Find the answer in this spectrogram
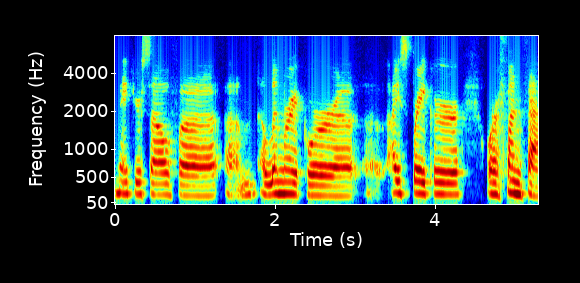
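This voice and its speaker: This woman talks at a fairly slow pace with a medium pitch and fairly even intonation. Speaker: teacher trainer. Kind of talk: webinar presentation. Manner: clear enunciation.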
